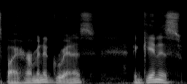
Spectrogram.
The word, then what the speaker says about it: Aguinis: Aguinis rhymes with Guinness.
